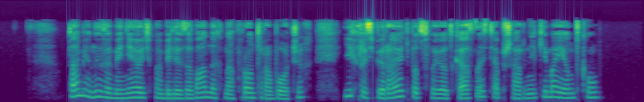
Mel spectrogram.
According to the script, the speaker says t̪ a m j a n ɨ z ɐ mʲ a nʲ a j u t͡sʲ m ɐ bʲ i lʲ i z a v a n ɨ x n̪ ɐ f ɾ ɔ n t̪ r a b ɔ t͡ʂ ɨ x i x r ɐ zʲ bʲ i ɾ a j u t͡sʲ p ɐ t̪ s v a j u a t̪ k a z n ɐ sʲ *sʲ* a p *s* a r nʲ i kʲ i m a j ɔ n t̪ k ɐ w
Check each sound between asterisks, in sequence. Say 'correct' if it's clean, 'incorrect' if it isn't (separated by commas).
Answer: incorrect, incorrect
